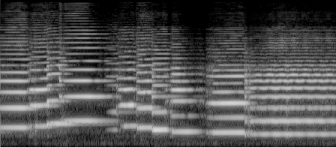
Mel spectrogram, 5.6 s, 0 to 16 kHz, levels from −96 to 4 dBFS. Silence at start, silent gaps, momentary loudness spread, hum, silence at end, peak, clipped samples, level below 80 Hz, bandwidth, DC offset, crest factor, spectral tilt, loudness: 0 s; none; 6 LU; none; 0 s; -8 dBFS; under 0.1%; -78 dBFS; 14.5 kHz; under 0.1%; 10 dB; -0.5 dB/octave; -17 LUFS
